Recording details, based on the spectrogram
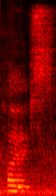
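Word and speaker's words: copse: from here uh no the editor is correcting M's pronunciation and spelling copes copes are trees c o p s e what you mean I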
